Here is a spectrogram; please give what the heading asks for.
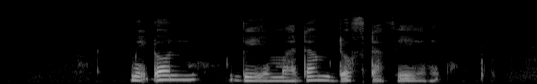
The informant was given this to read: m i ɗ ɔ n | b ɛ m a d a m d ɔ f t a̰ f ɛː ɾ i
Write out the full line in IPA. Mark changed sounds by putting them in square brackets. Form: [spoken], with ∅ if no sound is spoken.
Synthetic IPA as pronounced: m i ɗ ɔ n | b ɛ m a d a m d ɔ f t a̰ f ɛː ɾ [ɛ]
